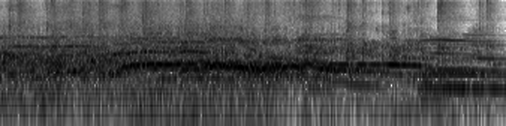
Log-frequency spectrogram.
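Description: A theatre audience cheering and shouting loudly, with high whoops rising over the crowd noise, easing a little near the end.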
